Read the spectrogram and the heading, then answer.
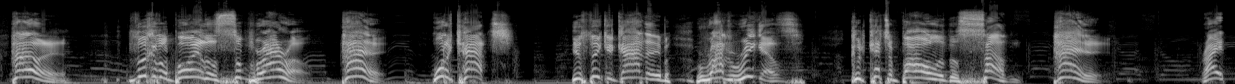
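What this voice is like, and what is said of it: Imitates another person's voice. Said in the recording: “That was really good impression.”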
